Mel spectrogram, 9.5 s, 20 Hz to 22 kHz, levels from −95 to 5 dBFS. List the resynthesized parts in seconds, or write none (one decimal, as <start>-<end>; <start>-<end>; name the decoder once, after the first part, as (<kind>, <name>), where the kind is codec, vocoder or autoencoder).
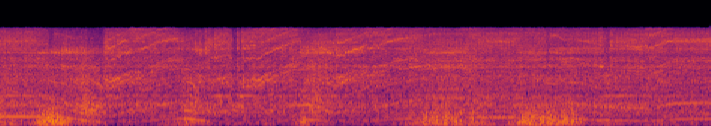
6.2-8.1 (vocoder, Vocos)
